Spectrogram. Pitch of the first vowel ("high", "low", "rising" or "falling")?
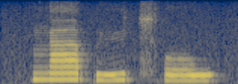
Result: high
